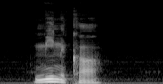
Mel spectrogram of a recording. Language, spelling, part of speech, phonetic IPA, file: Polish, minka, noun, [ˈmʲĩnka], Pl-minka.ogg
